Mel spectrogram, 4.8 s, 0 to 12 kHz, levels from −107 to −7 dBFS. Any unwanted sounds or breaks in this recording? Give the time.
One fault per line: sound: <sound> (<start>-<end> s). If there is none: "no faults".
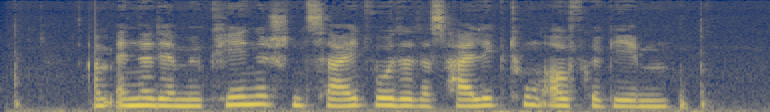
sound: dropout (0.6-0.6 s)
